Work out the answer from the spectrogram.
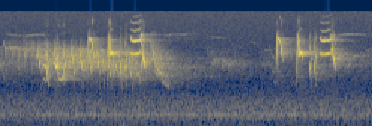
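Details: April chorus of newly arrived birds in forest and meadows in early spring, with floodwater nearby. Two bursts of tinkling, high chirping phrases are separated by a short pause, with a faint steady hum underneath.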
